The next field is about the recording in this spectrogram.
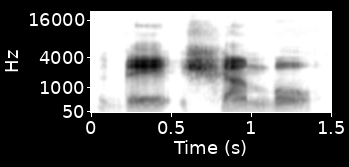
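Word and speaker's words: DeChambeau: pronounce his name right his first name is bryson that's the easy part the day shambo i think this is how you pronounce it anyway uh he'll currently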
